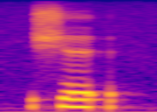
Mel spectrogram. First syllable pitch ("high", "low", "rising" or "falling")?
high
